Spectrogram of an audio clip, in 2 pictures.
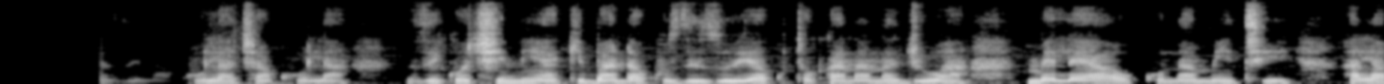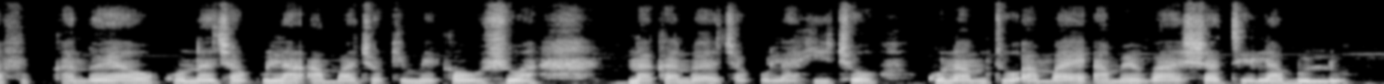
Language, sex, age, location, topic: Swahili, female, 18-24, Kisumu, agriculture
